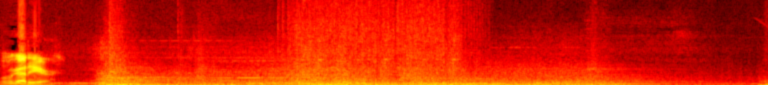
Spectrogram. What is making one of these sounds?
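A heavy mechanism rumbles and hums deeply.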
